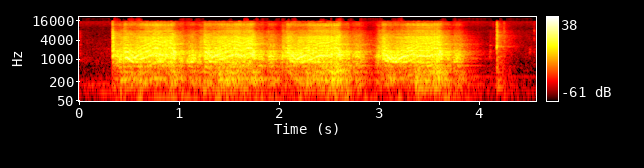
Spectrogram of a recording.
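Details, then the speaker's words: Jialing 125–130 cc four-stroke scooter engine, unused outdoors for five years, revved in bursts with a rough rattling knock deep in the crankcase; owner suspects failed crankshaft main bearings. "там короче каленвала скорее подшипники коленвала накрылись"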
